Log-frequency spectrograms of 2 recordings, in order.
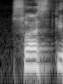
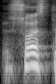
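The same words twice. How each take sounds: First: स्वास्थ्य with long aa and final ya, swaasthya; correct form. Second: स्वस्थ with short a, swasth; wrong form. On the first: Teacher giving the correct word, स्वास्थ्य with long vowel. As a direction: lengthen the aa in स्वास्थ्य and sound the ya. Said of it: "स्वास्थ्य होता है". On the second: Teacher rejecting a spelling, स्वस्थ with short vowel. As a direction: say स्वस्थ short, without a final ya. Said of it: "स्वस्थ नहीं होता है". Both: Shown as a demonstration.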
